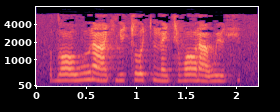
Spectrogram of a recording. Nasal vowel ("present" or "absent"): present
